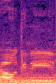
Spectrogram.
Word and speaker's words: Allegheny: made we had a good time at Allegheny National Forest that's how you say it yeah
